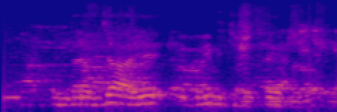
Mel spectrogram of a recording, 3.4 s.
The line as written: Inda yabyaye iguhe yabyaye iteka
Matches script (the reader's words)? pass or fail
fail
